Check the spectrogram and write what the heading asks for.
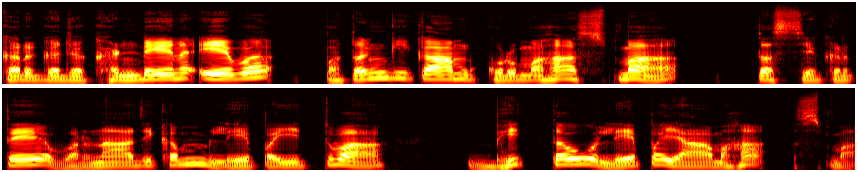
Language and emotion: Sanskrit, neutral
